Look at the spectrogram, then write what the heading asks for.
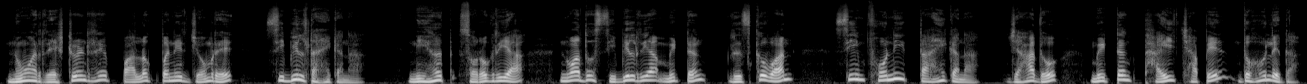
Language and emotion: Santali, happy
